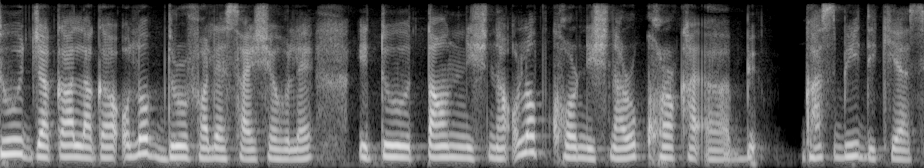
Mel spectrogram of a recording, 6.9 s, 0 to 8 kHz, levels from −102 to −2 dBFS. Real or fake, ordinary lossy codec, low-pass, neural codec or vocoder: real; none; 7.2 kHz; none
